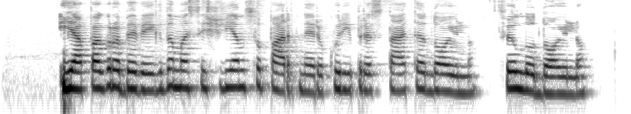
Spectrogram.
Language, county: Lithuanian, Šiauliai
